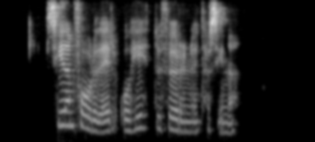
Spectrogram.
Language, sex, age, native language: Icelandic, female, 30-39, Icelandic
